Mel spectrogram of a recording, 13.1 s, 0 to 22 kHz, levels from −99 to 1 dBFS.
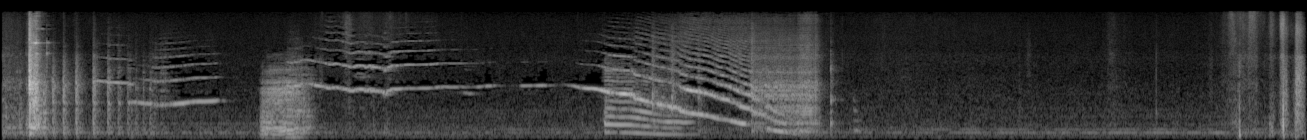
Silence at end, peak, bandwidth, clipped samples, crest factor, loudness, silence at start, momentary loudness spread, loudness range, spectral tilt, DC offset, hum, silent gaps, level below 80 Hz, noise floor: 0 s; -4 dBFS; 15.5 kHz; under 0.1%; 34 dB; -34 LUFS; 0 s; 18 LU; 11 LU; -0.5 dB/octave; under 0.1%; none; none; -84 dBFS; -62 dBFS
